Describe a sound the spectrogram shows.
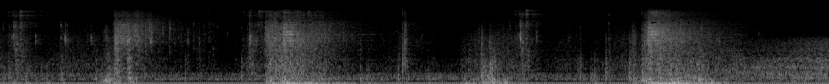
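A sword swishes through the air in heavy swings.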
